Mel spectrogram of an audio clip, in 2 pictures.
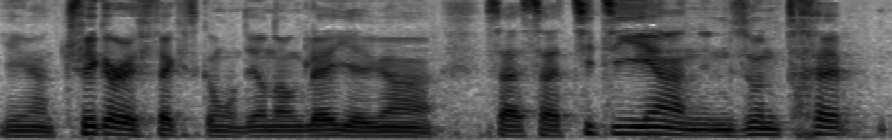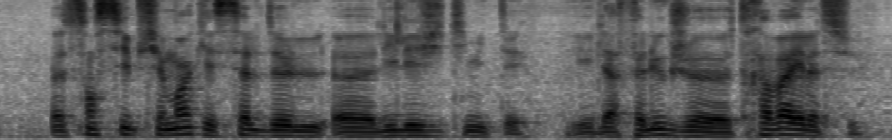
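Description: Here a masked musician talks to a radio interviewer on a city street, pausing, hesitating, and restarting as he reflects. He has a low-ish voice, talks fast, and there's slight background noise.

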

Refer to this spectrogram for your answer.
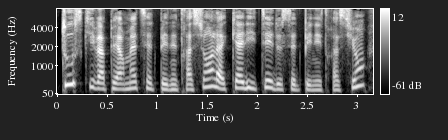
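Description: A woman's voice: mid-range voice, lively intonation, quick pace, darkish tone, no room sound, studio quality. A woman sexologist and psychoanalyst speaking frankly and thoughtfully on a radio show, often repeating words as she thinks. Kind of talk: expert radio chat.

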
